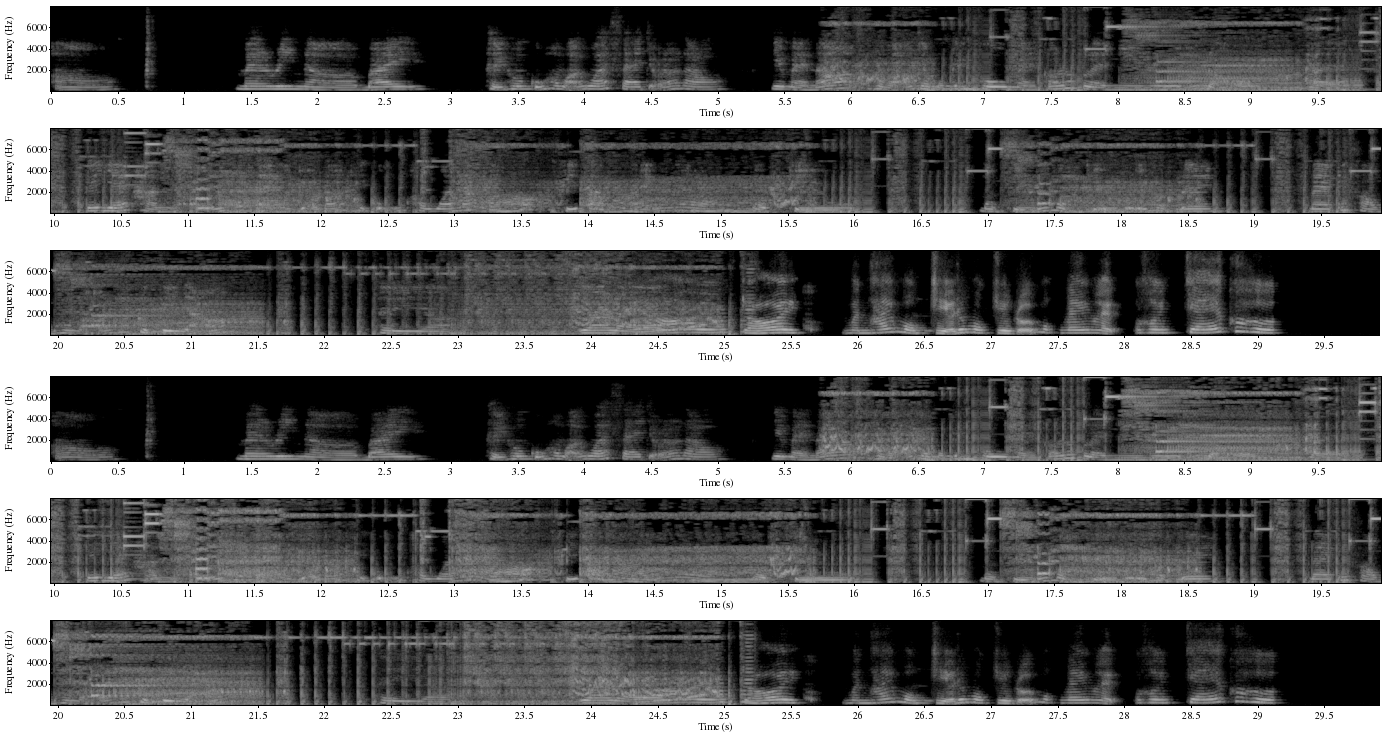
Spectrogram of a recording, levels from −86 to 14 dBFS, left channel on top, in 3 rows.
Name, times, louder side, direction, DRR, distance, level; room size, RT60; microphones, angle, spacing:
voice 1, 0.0-0.5 1.4-2.8 3.3-5.0 5.4-9.1 9.4-13.4 13.8-16.0 16.9-18.8 19.4-21.3 22.4-23.0 23.9-24.6 26.4-26.8, left 1 dB, 85° left, 1.8 m, -33 dB
sound 1, 5.8-25.2, right 4 dB, 80° right, 1.8 m, -31 dB
voice 2, 6.5-7.0 24.3-25.6 25.9-29.1, left 3 dB, 50° left, 0.6 m, -28 dB
6.3 x 2.2 x 3.3 m
head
